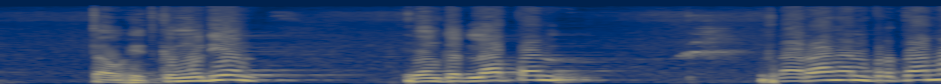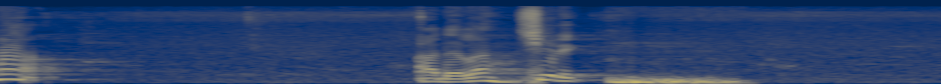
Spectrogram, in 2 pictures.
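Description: A man lectures calmly into a microphone, in short phrases with pauses.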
